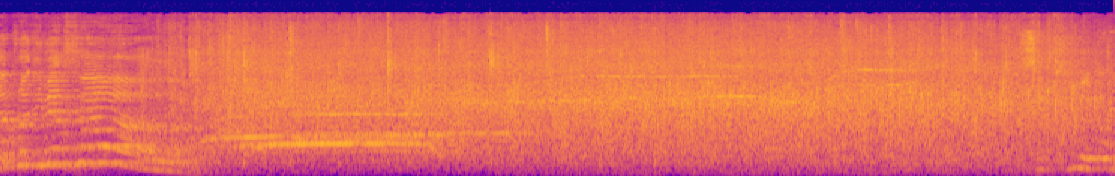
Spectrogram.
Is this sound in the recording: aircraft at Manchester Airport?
no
